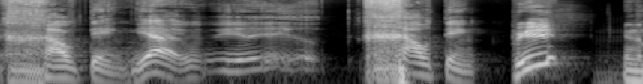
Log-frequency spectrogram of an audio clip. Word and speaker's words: Gauteng: You're supposed to pronounce Gauteng like Gauteng.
